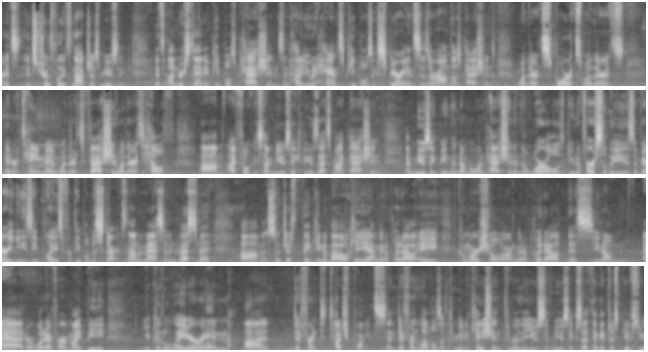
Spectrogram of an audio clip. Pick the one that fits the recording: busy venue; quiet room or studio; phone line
busy venue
